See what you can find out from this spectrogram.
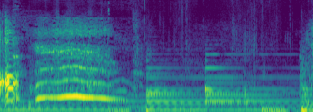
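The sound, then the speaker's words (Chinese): A little brother cries in one drawn-out, wavering wail over the first second, and steadier humming tones follow for the rest of the moment. “刚刚弟弟哭了啦，爸爸去拯救他了。”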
